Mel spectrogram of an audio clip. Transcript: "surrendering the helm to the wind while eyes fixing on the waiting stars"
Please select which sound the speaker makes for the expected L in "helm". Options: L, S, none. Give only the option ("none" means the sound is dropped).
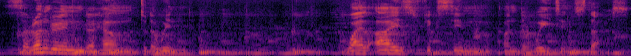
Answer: L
